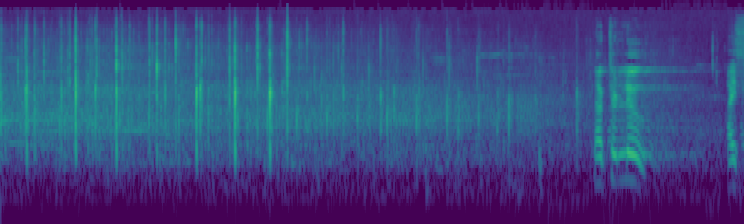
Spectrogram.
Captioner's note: applause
